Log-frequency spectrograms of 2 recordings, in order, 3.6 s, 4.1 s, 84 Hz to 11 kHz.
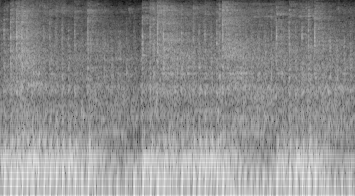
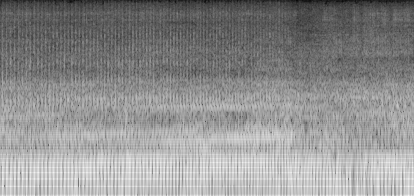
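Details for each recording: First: Coleman CC100x minibike with a 197 cc LCT snowblower engine, Nibbi 24 mm carburetor, header pipe and 18 lb valve springs, under throttle in a 0–30 test: the engine pulls but stumbles briefly, running lean; plan to raise the carb needle. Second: 197 cc LCT snowblower engine on a Coleman CC100X minibike with Nibbi 24mm carburetor, header pipe, 18 lb valve springs, rejetted to 120 main / 38 pilot to cure a lean hesitation; revs cleanly without stumble, then settles to an even putter; normal running.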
